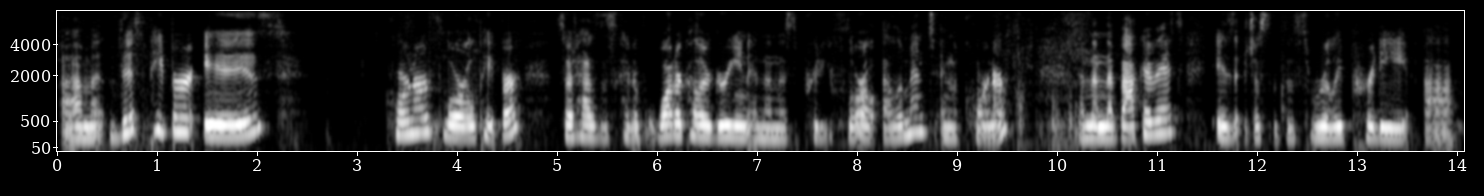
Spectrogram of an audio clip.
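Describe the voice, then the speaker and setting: A woman with a gravelly edge and a stuffy, allergy-worn voice chats eagerly at her craft table. She gushes over each paper in a casual, enthusiastic unboxing. Her pitch sits in an ordinary middle range. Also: measured pace. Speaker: scrapbooking channel host.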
